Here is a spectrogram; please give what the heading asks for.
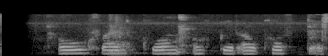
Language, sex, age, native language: Icelandic, female, 6, Icelandic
